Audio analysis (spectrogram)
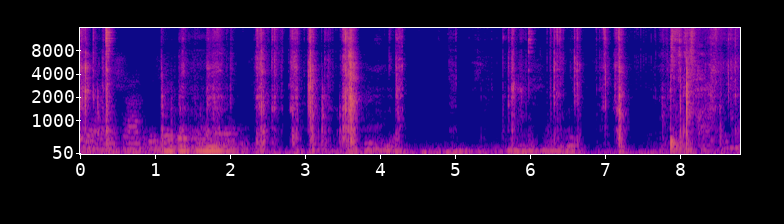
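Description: Scissors snip repeatedly in short, crisp cuts at an irregular rhythm, close by, with a soft voice speaking faintly in between.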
